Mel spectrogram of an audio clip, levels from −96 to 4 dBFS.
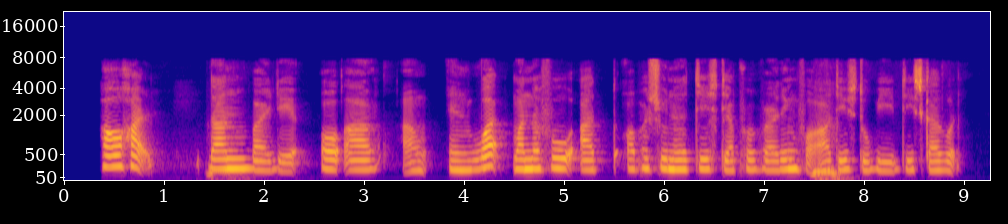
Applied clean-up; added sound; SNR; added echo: neural mask model DeepFilterNet 3.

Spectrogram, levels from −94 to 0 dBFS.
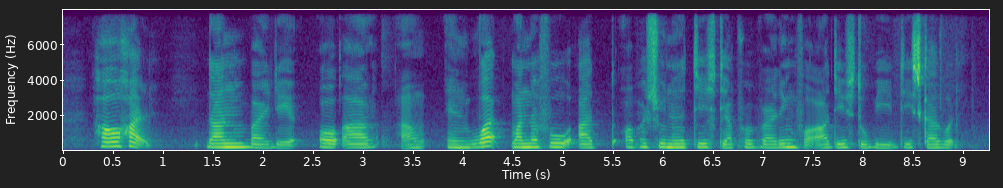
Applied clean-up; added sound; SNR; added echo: none; none; none; none.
